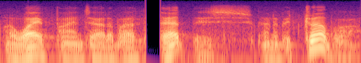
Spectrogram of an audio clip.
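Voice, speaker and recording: A man playing a big, shifty pool parlor owner of about forty in a radio crime drama, with a husky voice and an urgent, insistent manner. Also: rumbling low, huge pitch swings, fairly quick, a little hiss or hum, heavily acted. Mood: uneasy, furtive. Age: middle-aged. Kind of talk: old-time radio crime drama acting. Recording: dull vintage radio recording.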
